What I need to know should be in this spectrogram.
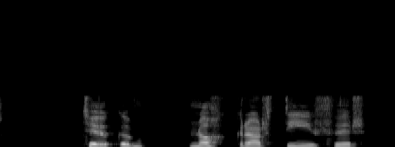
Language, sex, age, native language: Icelandic, female, 7, Icelandic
